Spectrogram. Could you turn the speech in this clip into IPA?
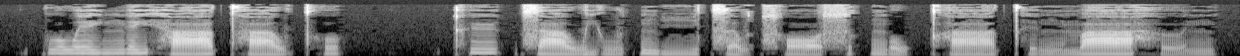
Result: kʷ ɐ˥ w e˥ j ŋ e˥ j h aː˨˥ t̪ʰ aː˨ w t̪ʰ ʊ˥ k̚ | kʰ yː˥ k̚ s aː˨ w j uː˨˥ t̚ ŋ iː˨˧ t͡s ɐ˨˩ w t͡sʰ ɔː˨˩ s ʊ˧ k̚ ŋ o˨˩ w kʰ aː˨ t̪ʰ ɪ˨ ŋ m aː˥ h ɵ˨˧ n

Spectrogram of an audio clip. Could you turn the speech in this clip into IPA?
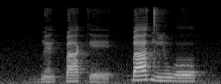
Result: ɡ͡b ɛ̃˨ k͡p a˧ k e˨ | ɡ͡b a˦ d ĩ˧ w o˧

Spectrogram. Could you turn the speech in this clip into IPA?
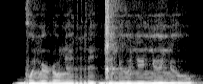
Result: b o lʲ o ɳ o l i r i ɡ e lʲ u lʲ e lʲ ɨ lʲ u

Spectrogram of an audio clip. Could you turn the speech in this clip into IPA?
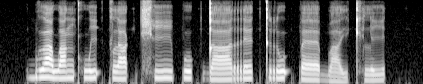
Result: b ɯ˥˩ a̯ w a˥˩ ŋ kʰ w i˥˩ ʔ k l a˦˥ k̚ t͡ɕʰ iː˥˩ p u˥˩ k̚ d aː˦˥ r e˥˩ k̚ t r u˥˩ ʔ p ɛː˧ b a˩˦ j kʰ l i˦˥ t̚

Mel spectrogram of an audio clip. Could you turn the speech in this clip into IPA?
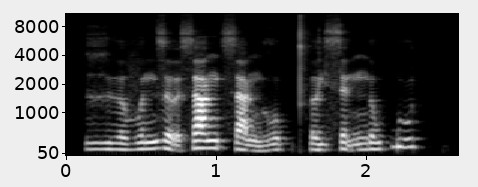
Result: ɣ ɨ˨˩ ə̯ v ə˨˦ n z ə̰ː˧˨ s a˧ ŋ s a˧˩ ŋ ɣ o˨˩ p̚ t̪ʰ ə˨˩ j s ɛ̰˧˨ n ŋ ə˨˦ w ɓ u˦˥ t̚

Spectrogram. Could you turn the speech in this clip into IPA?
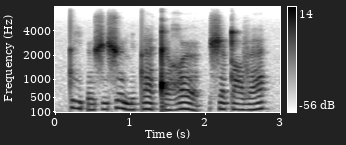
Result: t̪ i ʔ ø ʃ i ʃ ø n̪ i d̪ æ ǃ œ ʁ œ | ʃ æ ʈ ɑ v æ

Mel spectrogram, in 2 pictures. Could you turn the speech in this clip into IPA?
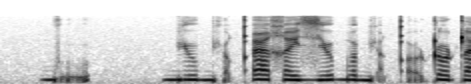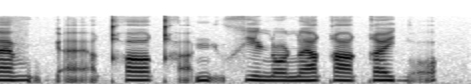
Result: ɡ ṵ | bʲ u bʲ ṵ qʼ i χ i zʲ ʊ b ə bʲ æ̰ qʼ ṵ ʈ o ʈ æ v ṵ ɠ æ̰ qʰ ɔ qʰ æ̰ mʲ ṵ x i ɳ ɔ ɳ æ q æ q i ɠ ɔ̰

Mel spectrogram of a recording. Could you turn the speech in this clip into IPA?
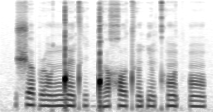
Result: ʃ œ p ɹ ɔ̃ ŋ͡ǃ ɛ̃ tʰ i ɡ͡ǃ œ χ o tʰ ə̃ pʲ ɔ̃ kʰ ɔ̃ t͡sʼ ɔ̃

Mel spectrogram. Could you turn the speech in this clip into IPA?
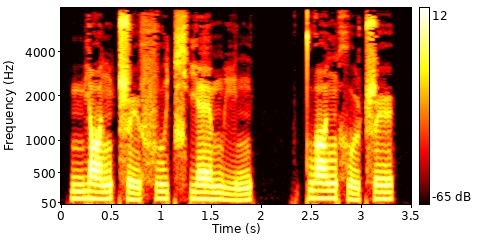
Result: m j ɑ˨˦ ŋ ʈ͡ʂ ɻ̩˨˩ f u˦ t͡ɕʰ j ɛ˦ m i˨˦ n | t̪ w ɑ˦ ŋ x u˨˩ ʈ͡ʂ ɻ̩˦

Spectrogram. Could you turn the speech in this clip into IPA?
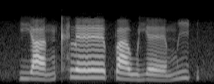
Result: j a˩˦ n kʰ l ɛː˧ p a˨˩ w j ɛː˨˩ m i˥˩ ʔ

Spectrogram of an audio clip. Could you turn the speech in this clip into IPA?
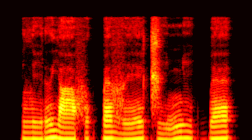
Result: l i˨ ɾ ɨ˦ j aː˧ f o˧ k͡p ɛ˦ v eː˨˦ t͡ʃ iː˨ ɲ iː˦˨ ɡ͡b ɛ˦

